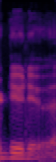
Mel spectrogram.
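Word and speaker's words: Dudu: Doodoo.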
